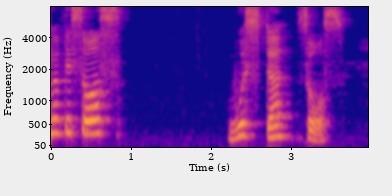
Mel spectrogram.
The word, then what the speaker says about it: Worcestershire: name of this sauce Worster sauce it looks like it has far more syllables than that but we don't pronounce them just wer Worster source so if you're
